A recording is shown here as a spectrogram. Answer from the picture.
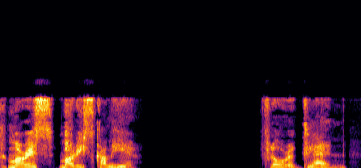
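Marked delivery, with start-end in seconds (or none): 0.1-1.4 higher, louder shout across the kitchen; yelling for Maurice. A narrator's reading. Head chef yelling for his pastry chef, mock shout. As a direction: call him over at full voice. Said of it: "yelled at the top of his considerable voice".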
